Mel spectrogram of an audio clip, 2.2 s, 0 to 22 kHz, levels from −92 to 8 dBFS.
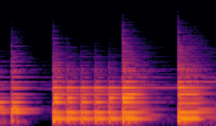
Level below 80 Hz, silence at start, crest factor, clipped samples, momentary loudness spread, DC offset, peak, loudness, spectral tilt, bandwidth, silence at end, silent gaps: -48 dBFS; 0 s; 16 dB; under 0.1%; 7 LU; under 0.1%; -4 dBFS; -21 LUFS; -8 dB/octave; 9.4 kHz; 0 s; none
